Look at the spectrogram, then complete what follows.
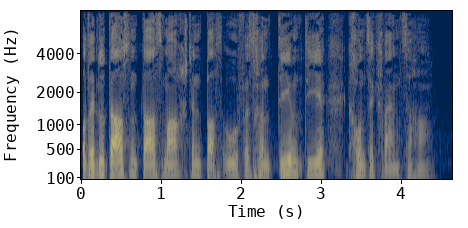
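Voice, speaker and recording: Here a man speaks at medium pitch and a very slow pace. The recording is very clean with a silent background, dry and close with no echo. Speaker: pastor. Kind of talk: sermon.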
